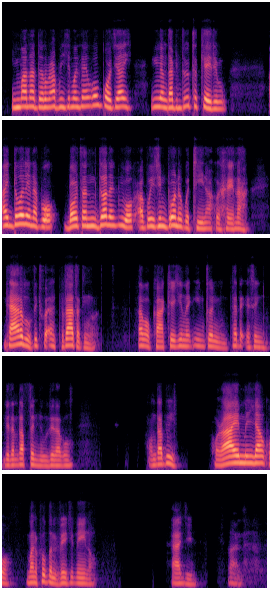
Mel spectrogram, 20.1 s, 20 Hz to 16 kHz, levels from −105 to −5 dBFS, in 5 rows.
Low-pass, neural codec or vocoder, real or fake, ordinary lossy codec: 7.2 kHz; codec, 16 kHz, 0.5 kbps, FunCodec, trained on LibriTTS, 25 frames a second; fake; Opus, 32 kbps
